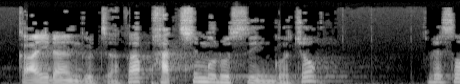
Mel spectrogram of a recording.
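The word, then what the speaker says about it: ก ไก่: 어, 장모음입니다. 길게 발음하는 어를 넣어서요.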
